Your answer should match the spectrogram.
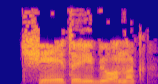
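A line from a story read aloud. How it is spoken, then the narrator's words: Stern question. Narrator (Russian): строго спросил профессор Яката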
